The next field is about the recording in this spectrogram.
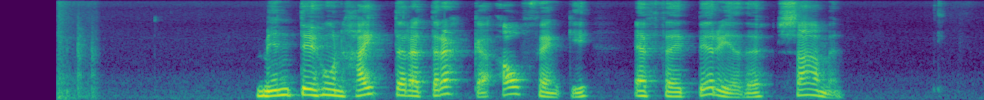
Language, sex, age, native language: Icelandic, male, 50-59, English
